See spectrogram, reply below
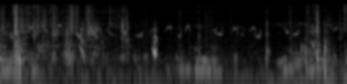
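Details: Grey francolin chicks calling with clear, high, down-slurred peeps repeated at short irregular intervals, some paired, after a burst of sharp clicks and knocks at the start, with a low steady hum in the background.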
